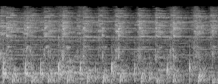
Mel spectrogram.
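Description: Instrumental passage of a Hori folk song: a fast, dense run of jingling hand-percussion strokes with no singing.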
